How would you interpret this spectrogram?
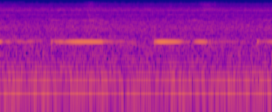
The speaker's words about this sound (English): He's digging a hole. The dump truck's backing up so he can dump dirt.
